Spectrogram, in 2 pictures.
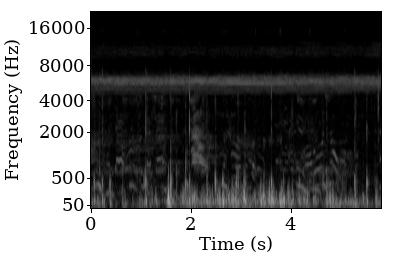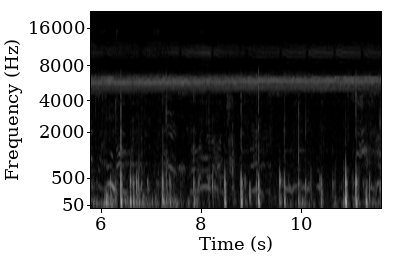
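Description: A football thumps softly as it is kicked across grass.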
